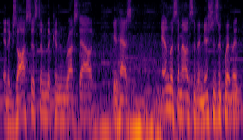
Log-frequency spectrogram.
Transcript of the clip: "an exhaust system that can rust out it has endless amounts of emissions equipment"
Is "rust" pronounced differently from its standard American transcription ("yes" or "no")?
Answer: no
